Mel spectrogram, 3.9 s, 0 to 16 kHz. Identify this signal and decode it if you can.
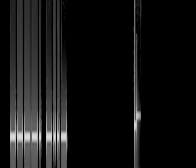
Morse code, heard as a keyed tone, about 30 wpm, 700 Hz. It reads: 9X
